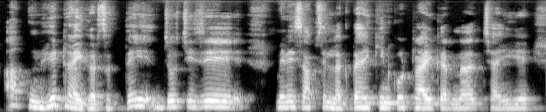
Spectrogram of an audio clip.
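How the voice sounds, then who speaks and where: A man's voice: fairly high pitch, moderate pace. A man giving casual reaction commentary over a video clip, chatty and mocking, often laughing. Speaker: meme reaction channel host.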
